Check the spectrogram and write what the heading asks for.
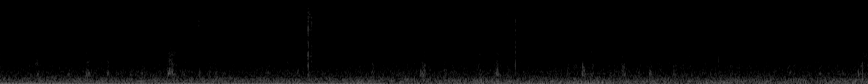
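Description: Soft rustling and scattered light ticks of paper case files being handled, over a low steady hum.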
